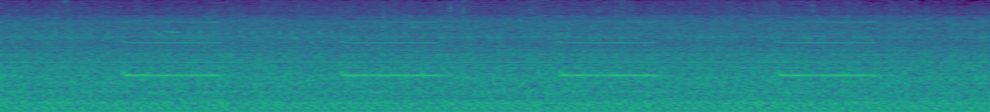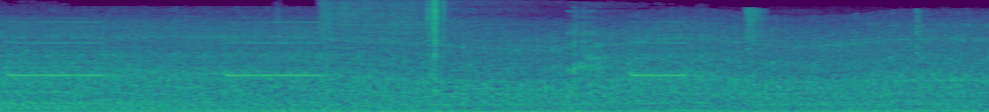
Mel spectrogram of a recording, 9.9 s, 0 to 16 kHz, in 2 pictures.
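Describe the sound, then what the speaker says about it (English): A truck hauling two huge trailers pulls out in Farming Simulator 17, with a steady engine rumble, repeated reversing beeps and a short air-brake hiss near the end, all continuous and fairly loud. "There's a truck pulling out with 2 huge trailers"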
